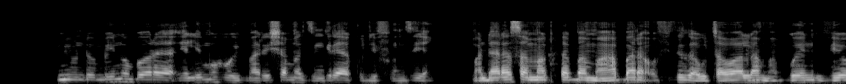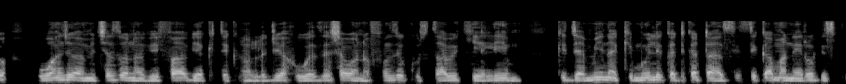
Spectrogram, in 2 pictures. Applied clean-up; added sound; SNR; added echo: none; none; none; none.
